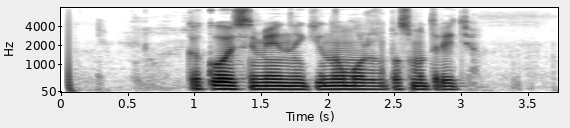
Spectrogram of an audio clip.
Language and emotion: Russian, neutral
